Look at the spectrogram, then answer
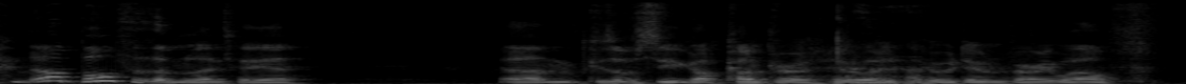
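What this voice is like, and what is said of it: Congested, blocked-up voice. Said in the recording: “sniffling occasionally, that's me being all blocked up, which is why my voice is a bit rubbish”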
